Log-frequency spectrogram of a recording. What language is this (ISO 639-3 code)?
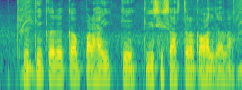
bho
